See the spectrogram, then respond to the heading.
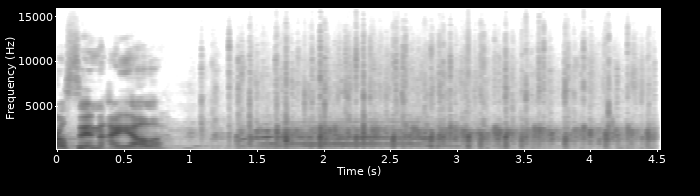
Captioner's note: applause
